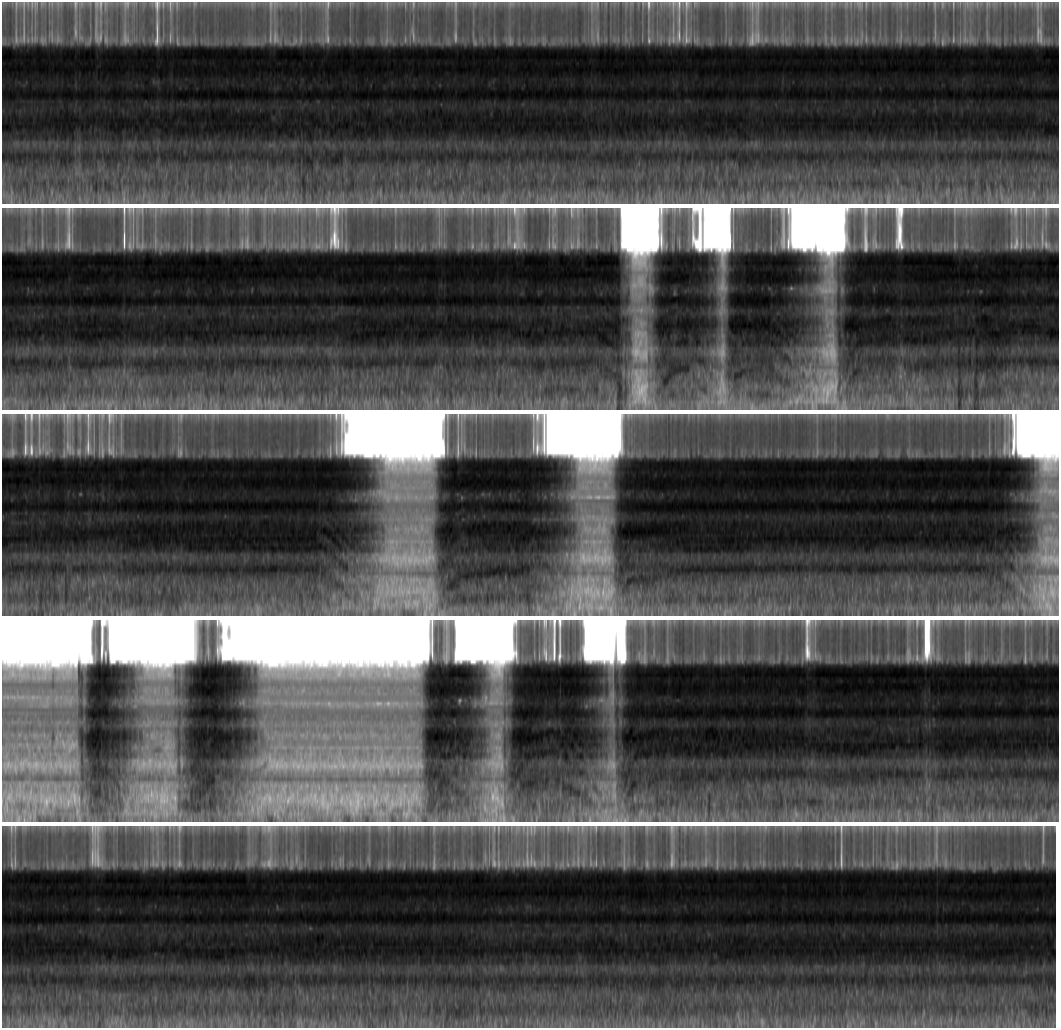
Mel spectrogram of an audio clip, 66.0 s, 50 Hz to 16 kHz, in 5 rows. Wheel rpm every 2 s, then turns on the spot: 230, 230, 230, 230, 230, 240, 230, 220, 230, 230, 110, 70, 210, 230, 210, 70, 100, 170, 220, 110, 20, 20, 30, 100, 210, 220, 230, 220, 230, 230, 230, 230, 230.
20-22 42-44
